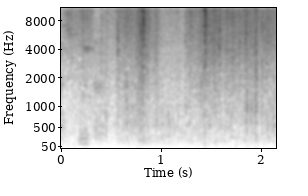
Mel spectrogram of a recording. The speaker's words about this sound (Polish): O, tu jest, w tej martwej olszy. Tak, z tego drzewa. Tak, jest dziupla. Słyszymy młode dzięcioły duże. To w ogóle pierwsze, jakie słyszę w tym roku. Bardzo charakterystyczny dźwięk.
